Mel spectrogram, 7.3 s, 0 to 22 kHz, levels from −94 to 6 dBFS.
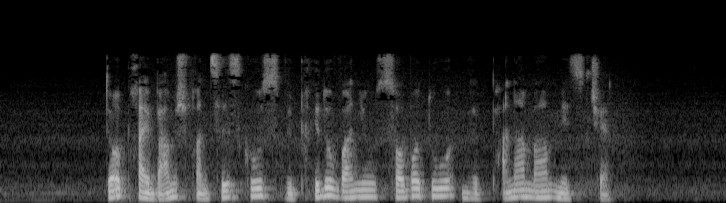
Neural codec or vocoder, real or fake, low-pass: none; real; 7.2 kHz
